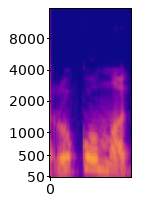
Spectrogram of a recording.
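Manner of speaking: loud, slow रोको मत as one command; मत joined to रोको. Shown as a demonstration. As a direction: run रोको straight into a strong मत. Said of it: "दूसरे number बोला जा रहा है".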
